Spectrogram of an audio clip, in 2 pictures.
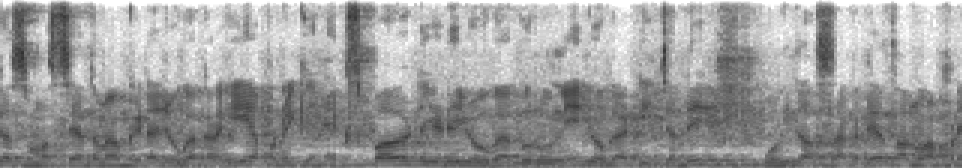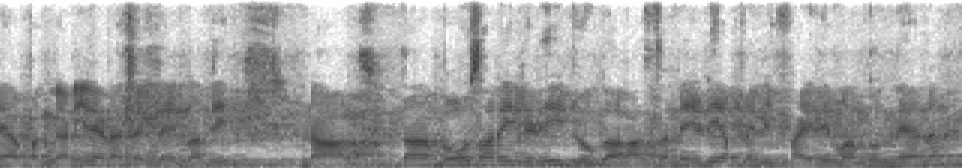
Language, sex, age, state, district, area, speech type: Punjabi, male, 45-60, Punjab, Barnala, rural, spontaneous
